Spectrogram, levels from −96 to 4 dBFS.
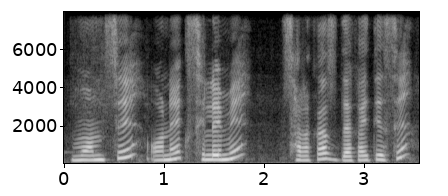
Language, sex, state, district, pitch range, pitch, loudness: Bengali, female, West Bengal, Cooch Behar, 230-310 Hz, 245 Hz, -17 LUFS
